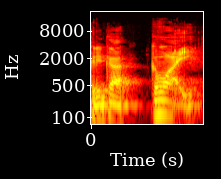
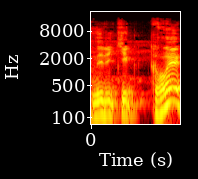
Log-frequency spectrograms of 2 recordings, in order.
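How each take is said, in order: First: The name ends in an 'eye' diphthong. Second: The name ends in an 'eh' vowel. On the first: The speaker calls it wrong. "что неправильное, конечно, произношение, транскрипция неверная" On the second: The speaker calls it right. "что вот Костя описывает на реке Кве"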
